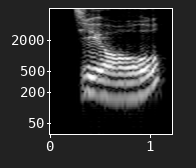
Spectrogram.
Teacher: The numbers 5, 9 are in the third tone, where the pitch goes down first and then rises.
